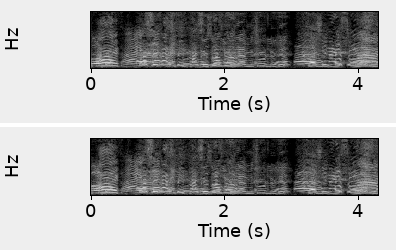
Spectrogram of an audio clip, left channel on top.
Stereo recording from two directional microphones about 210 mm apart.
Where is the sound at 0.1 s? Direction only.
40° right (ahead or behind).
